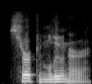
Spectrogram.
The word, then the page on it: circumlunar: American English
